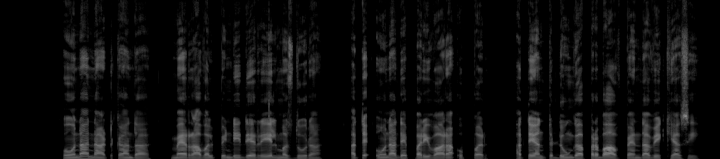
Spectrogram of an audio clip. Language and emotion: Punjabi, neutral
